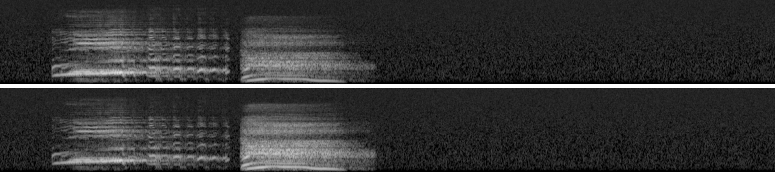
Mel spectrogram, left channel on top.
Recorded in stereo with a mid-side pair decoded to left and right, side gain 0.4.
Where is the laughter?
30° left.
